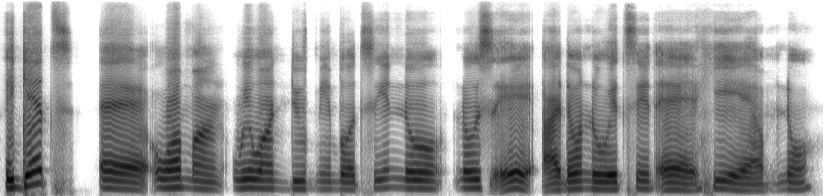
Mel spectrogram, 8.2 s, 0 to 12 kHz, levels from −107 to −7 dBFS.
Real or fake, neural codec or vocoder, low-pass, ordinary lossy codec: fake; codec, 24 kHz, 1.2 kbps, DualCodec; none; none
